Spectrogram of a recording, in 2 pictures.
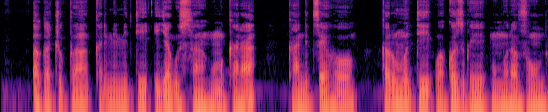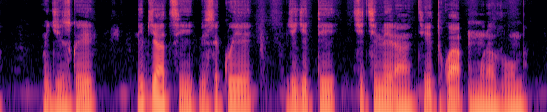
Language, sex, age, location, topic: Kinyarwanda, male, 18-24, Huye, health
